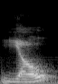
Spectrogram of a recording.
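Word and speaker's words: 尤: that building now the right side component is pronounced yo and it means excellent or outstanding so I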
